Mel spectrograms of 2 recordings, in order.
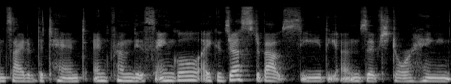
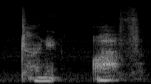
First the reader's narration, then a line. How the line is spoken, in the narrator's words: I whispered again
